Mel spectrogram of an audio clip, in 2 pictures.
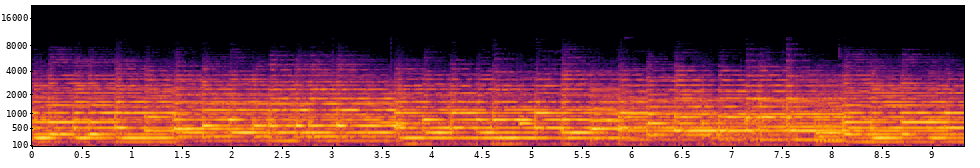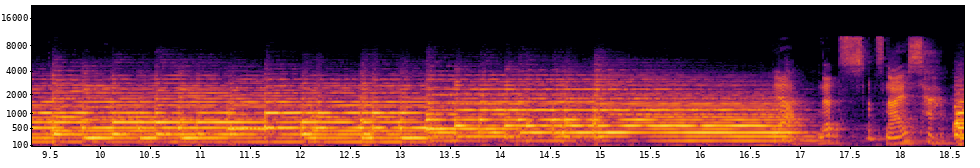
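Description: Solo piano playing a slow melody over held chords. The playing stops shortly before the end, followed by a few short knocks.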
